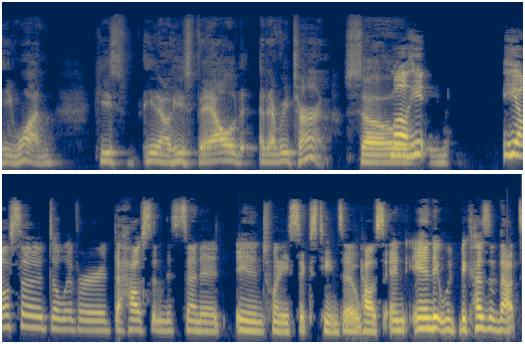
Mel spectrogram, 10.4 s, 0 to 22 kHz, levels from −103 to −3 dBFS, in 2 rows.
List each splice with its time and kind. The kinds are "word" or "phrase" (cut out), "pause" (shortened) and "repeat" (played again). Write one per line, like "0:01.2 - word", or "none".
0:02.6 - word
0:03.3 - pause
0:04.7 - pause
0:08.8 - phrase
